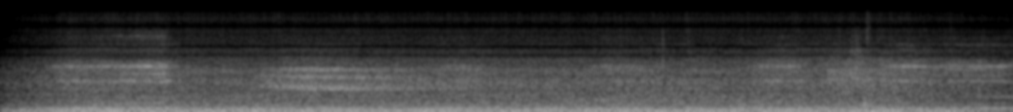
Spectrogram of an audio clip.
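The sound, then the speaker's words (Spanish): A subway train rumbles steadily while metallic, snore-like tones swell and fade in a few long drawn-out bursts over the constant low roar, recorded by metro engineers exploring a train at the platform. There is no talking. “está roncando el tren, que es ese sonido que escuchamos muy metálico”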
